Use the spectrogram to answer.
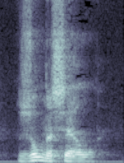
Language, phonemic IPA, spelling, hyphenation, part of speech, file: Dutch, /ˈzɔnəˌsɛl/, zonnecel, zon‧ne‧cel, noun, Nl-zonnecel.ogg
- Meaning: solar cell (semiconductor device)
